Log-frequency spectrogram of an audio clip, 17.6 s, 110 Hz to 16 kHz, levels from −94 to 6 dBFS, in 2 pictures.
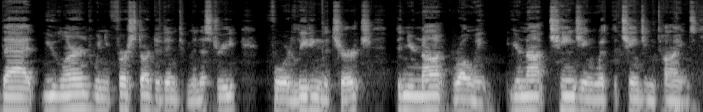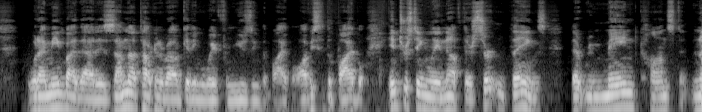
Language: English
